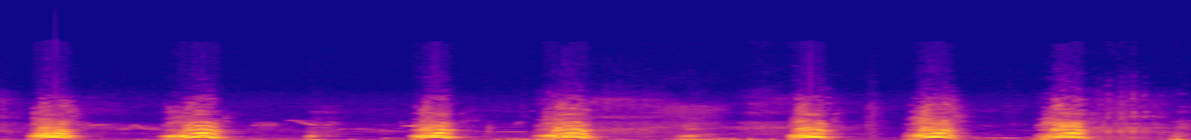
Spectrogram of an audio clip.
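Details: Jack Russell Terrier barking while playing football: a series of short, sharp barks, about eight in six seconds, fairly evenly spaced with brief pauses between them.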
